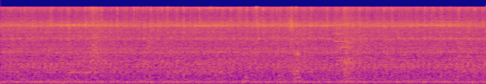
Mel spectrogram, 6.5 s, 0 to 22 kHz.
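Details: Toyota Kijang Krista 5K/7K petrol engine that stumbled and lacked power, now running smoothly at a steady low hum with no misfire after the spark plug fault was fixed.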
